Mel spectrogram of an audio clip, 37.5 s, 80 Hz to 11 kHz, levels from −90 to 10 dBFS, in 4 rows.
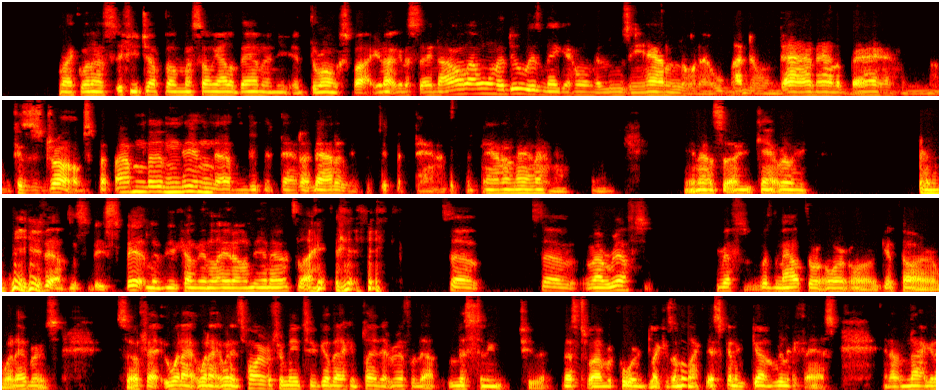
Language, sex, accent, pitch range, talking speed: English, male, American, 115-140 Hz, 190 wpm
